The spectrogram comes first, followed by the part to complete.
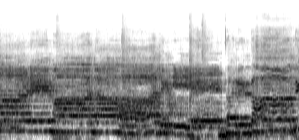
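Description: Men's voices chanting a noha, a Shia lament, together in unison, loud and steady.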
